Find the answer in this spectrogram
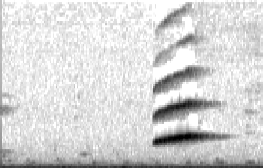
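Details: A captive Oriental magpie-robin gives one clear, slightly rising whistled note lasting under a second, over a steady low indoor hum.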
